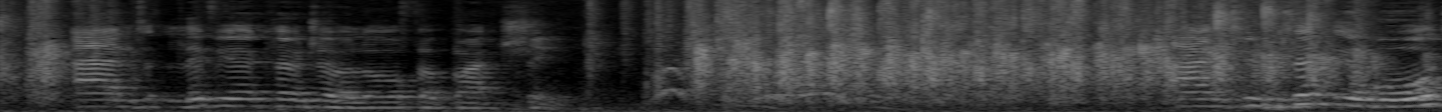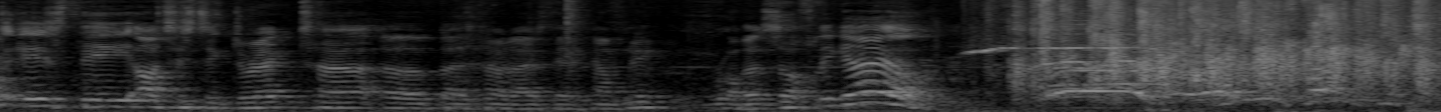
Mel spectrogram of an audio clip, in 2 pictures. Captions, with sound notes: And Livia Kojo Alour for Black Sheep. [ APPLAUSE ] To present the award is the artistic director of Birds of Paradise Theatre Company, Robert Softley Gale. [ APPLAUSE ]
